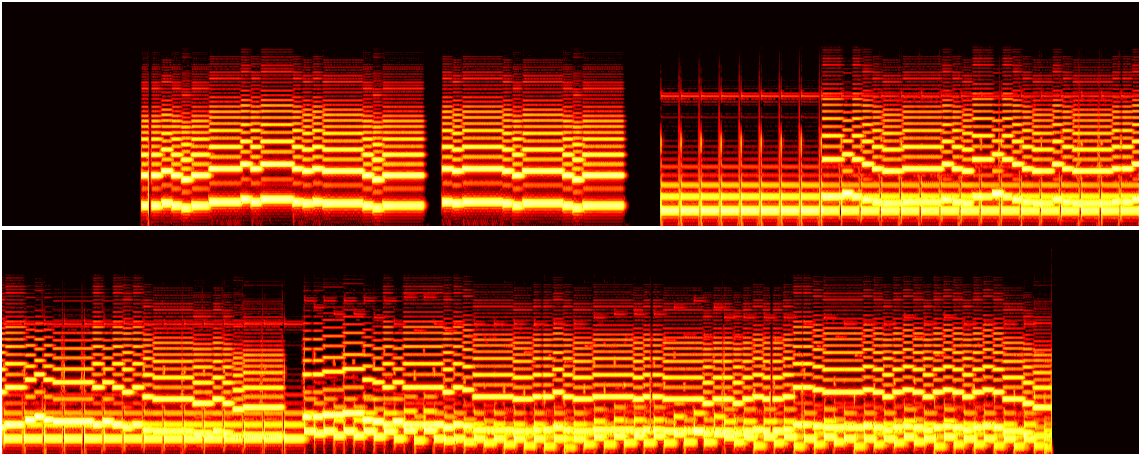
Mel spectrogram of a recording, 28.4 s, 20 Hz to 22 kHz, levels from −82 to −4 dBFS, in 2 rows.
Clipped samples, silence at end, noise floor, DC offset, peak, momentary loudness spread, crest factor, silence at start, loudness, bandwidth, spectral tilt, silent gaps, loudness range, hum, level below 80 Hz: under 0.1%; 1.1 s; under -90 dBFS; under 0.1%; 0 dBFS; 5 LU; 10 dB; 1.75 s; -11 LUFS; 8.8 kHz; -6.5 dB/octave; 5.35-5.49 s, 7.85-8.22 s; 3 LU; none; -52 dBFS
